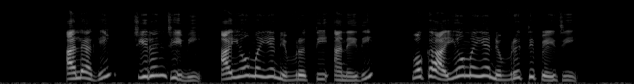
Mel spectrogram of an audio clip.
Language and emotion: Telugu, neutral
